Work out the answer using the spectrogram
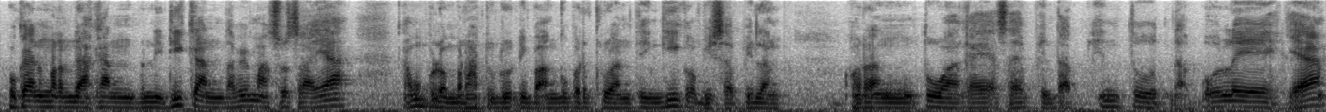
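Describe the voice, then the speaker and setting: Gravelly fatherly pastor in his sixties. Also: on the low side, fairly even intonation, normal speed, darkish tone, slight background noise. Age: 60s. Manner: fatherly, lecturing, calls listener "Nak". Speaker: pastor answering viewer questions. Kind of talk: conversational teaching.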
